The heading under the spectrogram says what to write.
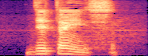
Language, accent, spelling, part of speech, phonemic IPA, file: French, Canada, détinsses, verb, /de.tɛ̃s/, LL-Q150 (fra)-détinsses.wav
- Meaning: second-person singular imperfect subjunctive of détenir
